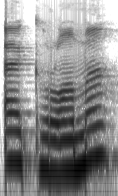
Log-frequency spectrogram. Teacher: ایک بار پھر سن لیں، جب را کے اوپر زبر ہو یا را کے اوپر پیش ہو تو را کو پر پڑھتے ہیں، لیکن اگر را کے نیچے زیر ہو تو را کو باریک پڑھتے ہیں. اس لیے ہم نے اس را کو پر پڑھا ہے کیونکہ اس کے اوپر زبر ہے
